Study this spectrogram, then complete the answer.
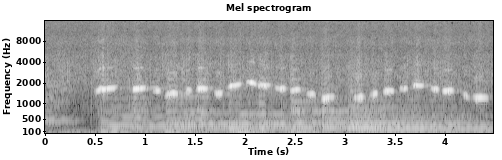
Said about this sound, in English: There's a little Swiss whistling song, and they whistle it all day long. For when little Swiss things go wrong, they forget to grouse and grumble. All they do is, all they do is, with a little Swiss whistling song.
